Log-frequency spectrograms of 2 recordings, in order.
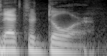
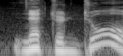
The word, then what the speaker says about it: Nectar d'Or: I had their assistant master distiller on, Brendan McCarran, on my show, and how did he pronounce it? Nectar d'Or. Nectar d'Or.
